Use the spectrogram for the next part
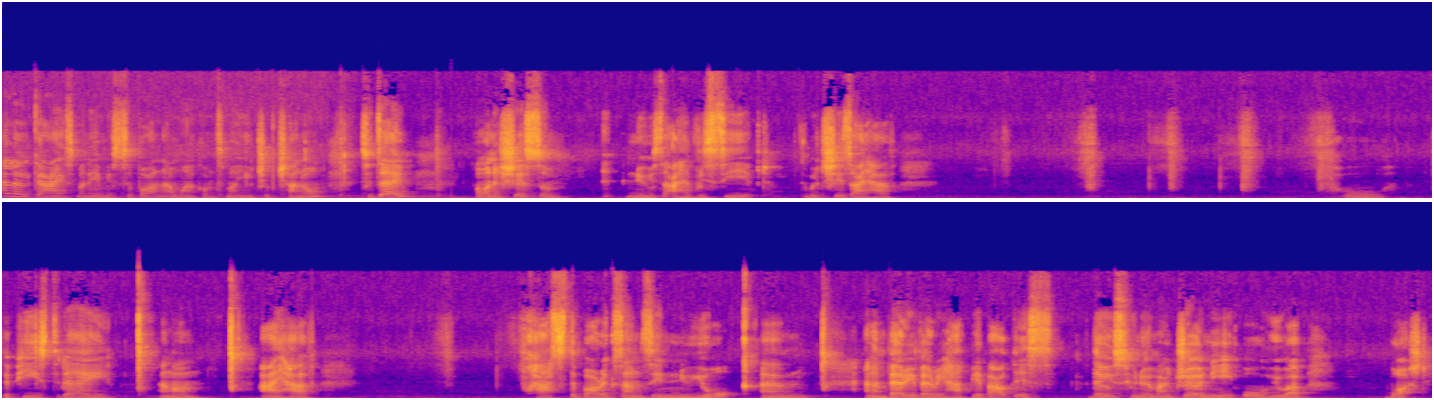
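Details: Adult man who has stammered since at least university, says he is not fluent and does not speak clearly, and avoided speaking roles for about three years because of it; stuttering.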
